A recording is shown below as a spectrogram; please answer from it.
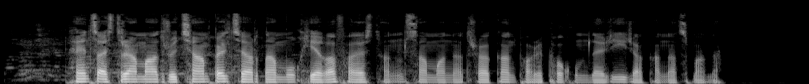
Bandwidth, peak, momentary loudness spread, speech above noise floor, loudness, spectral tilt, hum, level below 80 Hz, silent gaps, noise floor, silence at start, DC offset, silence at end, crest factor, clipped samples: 11.5 kHz; 0 dBFS; 14 LU; 58 dB; -19 LUFS; -6 dB/octave; none; -44 dBFS; none; -77 dBFS; 0.2 s; under 0.1%; 0.9 s; 20 dB; under 0.1%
